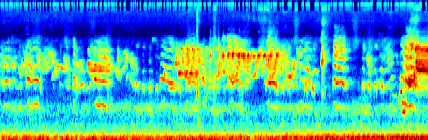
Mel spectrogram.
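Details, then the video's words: Red-winged blackbird on the beach at Rehoboth Beach, Delaware, amid busy chattering chirps from several birds. A long buzzy, grating trill stands out mid-way, over a constant low roar of wind or surf. "Red-winged beach bird sounds"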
